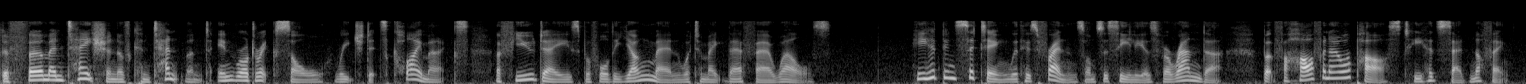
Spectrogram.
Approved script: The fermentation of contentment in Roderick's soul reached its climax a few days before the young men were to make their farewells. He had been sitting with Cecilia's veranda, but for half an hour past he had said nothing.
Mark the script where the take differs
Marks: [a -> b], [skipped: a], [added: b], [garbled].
The fermentation of contentment in Roderick's soul reached its climax a few days before the young men were to make their farewells. He had been sitting with [added: his friends on] Cecilia's veranda, but for half an hour past he had said nothing.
